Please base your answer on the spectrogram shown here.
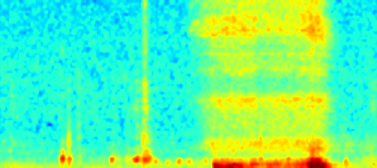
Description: Snoring Dog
